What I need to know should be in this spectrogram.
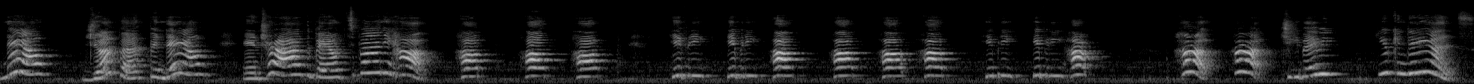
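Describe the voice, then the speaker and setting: An extremely high pitch at a fairly slow pace, with long, frequent pauses. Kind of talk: bedtime story. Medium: read story. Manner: sing-song, rhythmic, playful.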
